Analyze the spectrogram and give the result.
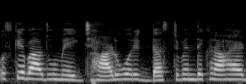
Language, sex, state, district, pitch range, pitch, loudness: Hindi, female, Bihar, Sitamarhi, 205-235 Hz, 230 Hz, -20 LUFS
